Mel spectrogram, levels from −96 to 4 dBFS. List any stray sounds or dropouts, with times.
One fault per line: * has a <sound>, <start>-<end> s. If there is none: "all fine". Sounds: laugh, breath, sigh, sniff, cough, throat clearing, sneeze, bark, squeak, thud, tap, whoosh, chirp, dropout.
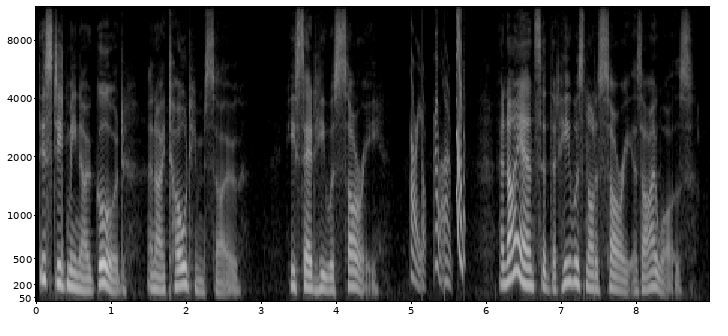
* has a chirp, 5.0-5.7 s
